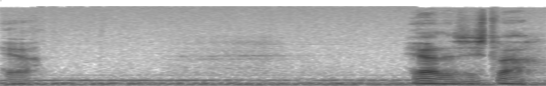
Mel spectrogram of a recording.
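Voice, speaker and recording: An actor playing a jealous, passionate Russian man in a German radio drama, suspicious yet affectionate, with a brooding, heavy and halting delivery. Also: rumbling low, fairly even intonation, background noise. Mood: curt, bitter.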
